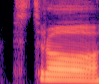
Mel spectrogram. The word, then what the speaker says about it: straw: 턱을 뚝 떨어뜨리시면서 straw 하시면 됩니다.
